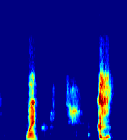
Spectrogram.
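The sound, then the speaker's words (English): A single short, sharp sneeze bursts out, with brief voiced sounds just before it and quiet gaps in between. “Bless you.”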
